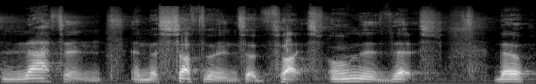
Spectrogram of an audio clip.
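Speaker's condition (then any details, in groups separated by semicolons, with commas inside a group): Speech impediment after cancer surgery; antibody drug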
